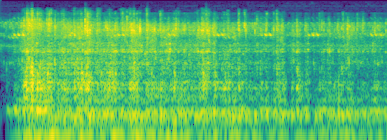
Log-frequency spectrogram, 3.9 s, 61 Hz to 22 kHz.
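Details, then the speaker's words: Caterpillar RD4 antique transmission bearing (possibly pinion bearing) removed during rebuild and spun by hand: gritty, uneven grinding rumble over worn, pitted races; bearing is toast with excessive play, sarcastically presented as "normal" bearing sound. "Okay, they're supposed to sound like that. Real bearings sound like that. Don't fall for the Big Bearing scam."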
